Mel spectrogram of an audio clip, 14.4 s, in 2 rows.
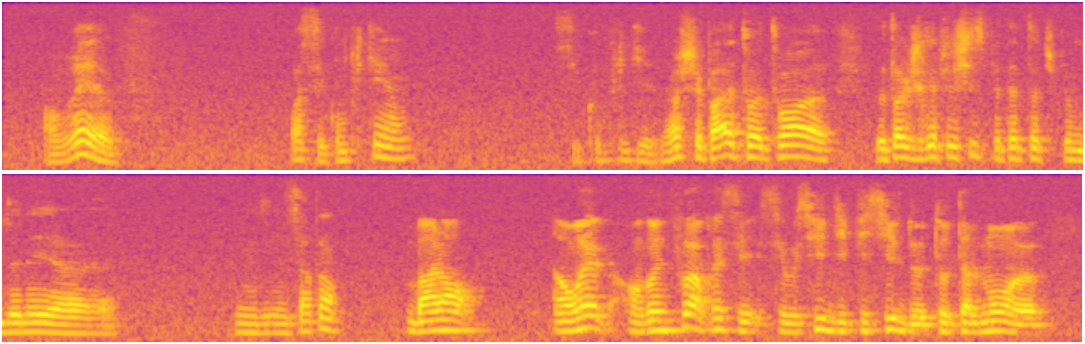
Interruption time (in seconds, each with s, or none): none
